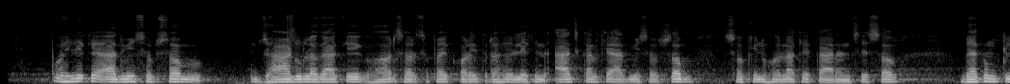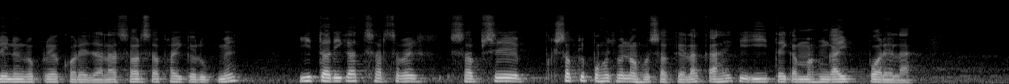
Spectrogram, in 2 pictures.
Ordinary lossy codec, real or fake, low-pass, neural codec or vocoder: none; real; none; none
